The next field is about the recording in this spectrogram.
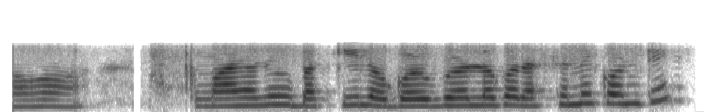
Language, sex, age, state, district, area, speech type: Assamese, female, 18-30, Assam, Udalguri, urban, conversation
